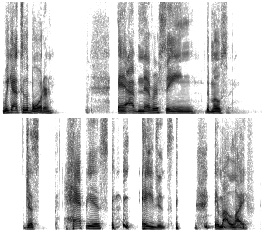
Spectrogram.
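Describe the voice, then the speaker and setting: Animated storytelling man, dry sound. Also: mid-range voice, takes it slowly, pauses often, dry recording. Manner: animated storytelling, acts out quotes. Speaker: podcast co-host. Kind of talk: casual chat.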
